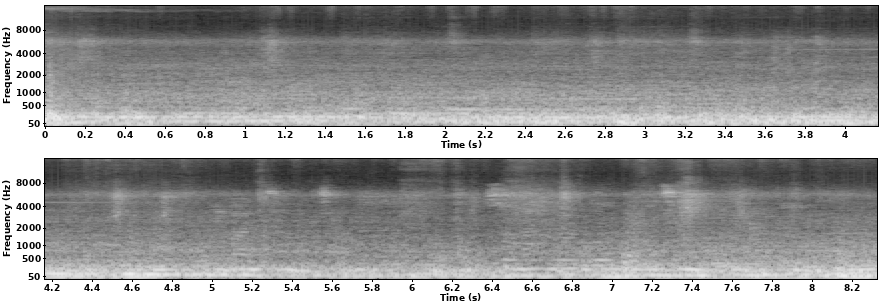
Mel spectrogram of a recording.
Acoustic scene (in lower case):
bus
